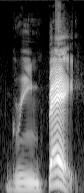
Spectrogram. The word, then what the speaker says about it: Green Bay: If you're from that place, you say Green Bay. The idea being that the adjective green is not as important as the noun bay.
